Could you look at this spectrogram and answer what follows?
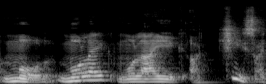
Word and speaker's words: Molde: It's not Mal, Molde.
